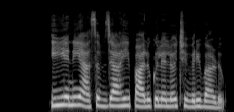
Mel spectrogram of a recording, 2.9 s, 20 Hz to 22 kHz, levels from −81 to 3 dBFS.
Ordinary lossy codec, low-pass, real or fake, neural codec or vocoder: none; 14.4 kHz; fake; vocoder, 48 kHz, 128 mel bands, Vocos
